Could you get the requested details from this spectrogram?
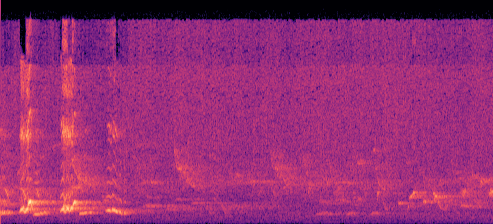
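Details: White-rumped shama song used to coax caged birds into singing: loud repeated rich warbled notes at first, then quieter, scattered whistled phrases over faint background noise.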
